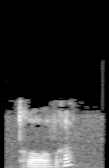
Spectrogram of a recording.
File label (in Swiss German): "drewere", alsace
